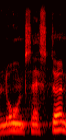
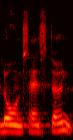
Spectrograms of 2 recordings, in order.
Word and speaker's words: Launceston: Graeme, having just returned from Tasmania, we went to Launceston. I don't know why they pronounce it Launceston, but rather as opposed to Launceston, but I particularly enjoyed your references to Tasmania.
